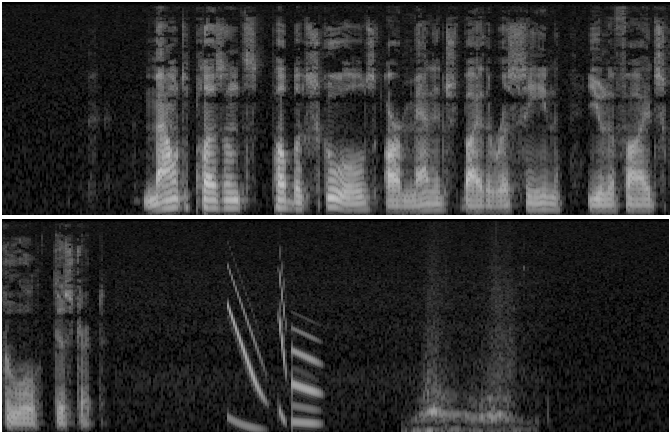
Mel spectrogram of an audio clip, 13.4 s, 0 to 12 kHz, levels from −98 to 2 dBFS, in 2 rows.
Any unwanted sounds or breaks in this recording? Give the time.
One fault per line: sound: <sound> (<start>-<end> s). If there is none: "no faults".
sound: chirp (8.9-9.9 s)
sound: whoosh (10.7-12.1 s)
